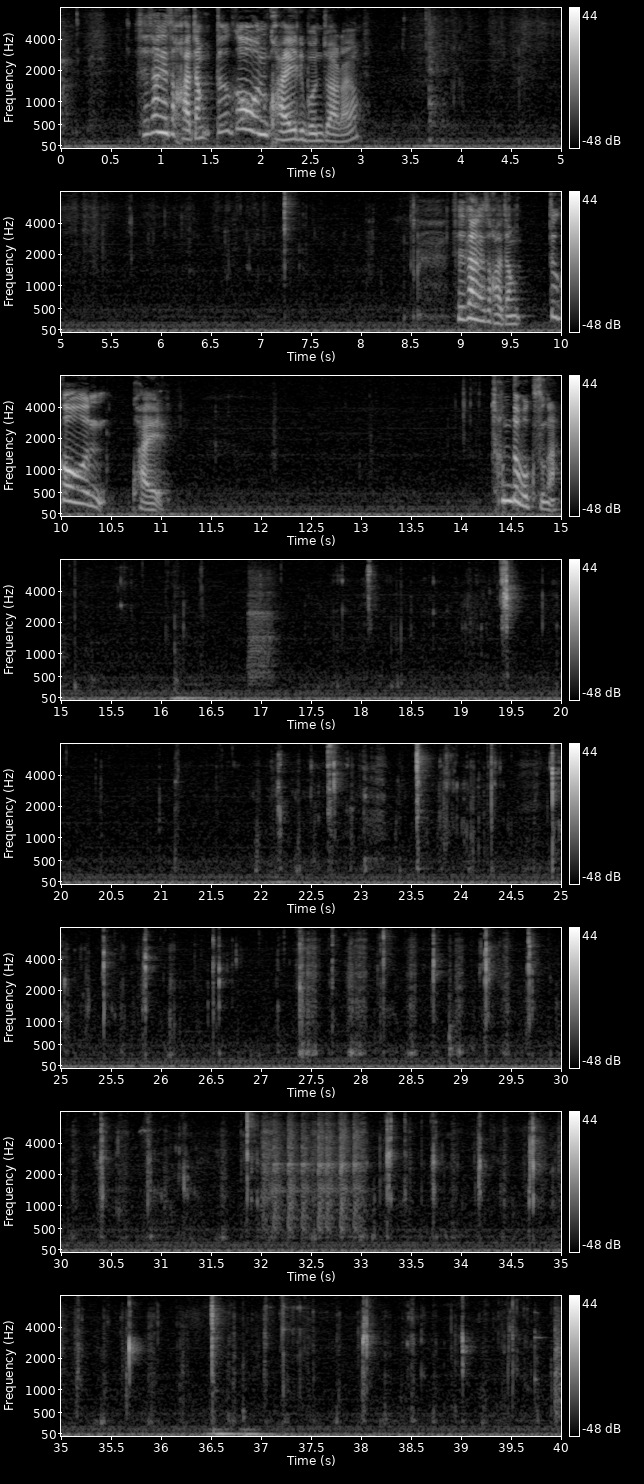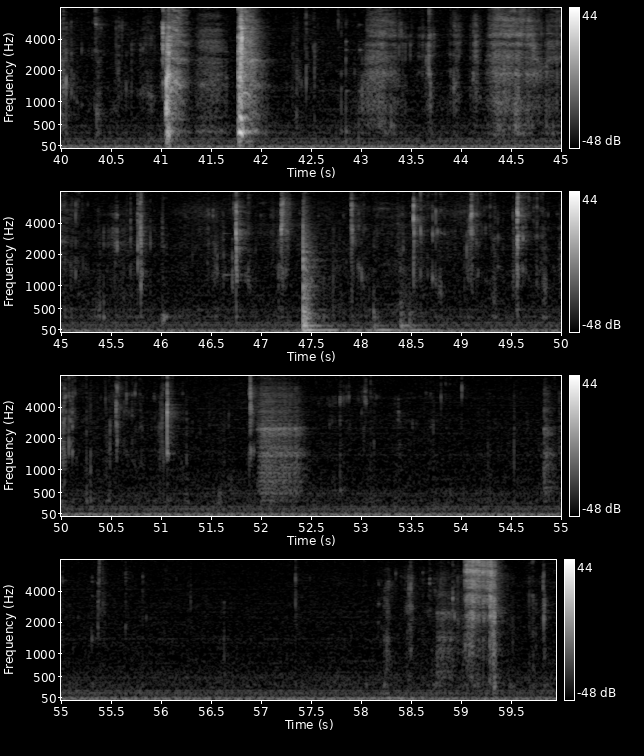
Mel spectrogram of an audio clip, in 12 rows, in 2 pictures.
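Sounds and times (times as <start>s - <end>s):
chewing and crunching food: 3.4s - 8.7s, 17.6s - 41.1s, 42.3s - 52.0s, 52.6s - 56.7s, 58.1s - 59.9s.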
